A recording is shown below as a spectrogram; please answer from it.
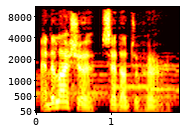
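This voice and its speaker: A man's voice: deep voice, huge pitch swings, moderate pace, music in the background. A man reading solemn, scripted scripture narration for a dramatized audiobook.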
